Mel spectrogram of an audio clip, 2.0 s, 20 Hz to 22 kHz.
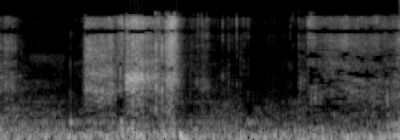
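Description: Wet sanding by hand with 600-grit paper on a sanding block across a primed motorcycle rear fender: uneven rubbing strokes.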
